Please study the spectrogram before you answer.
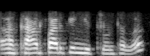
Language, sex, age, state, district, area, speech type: Telugu, female, 60+, Telangana, Hyderabad, urban, conversation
